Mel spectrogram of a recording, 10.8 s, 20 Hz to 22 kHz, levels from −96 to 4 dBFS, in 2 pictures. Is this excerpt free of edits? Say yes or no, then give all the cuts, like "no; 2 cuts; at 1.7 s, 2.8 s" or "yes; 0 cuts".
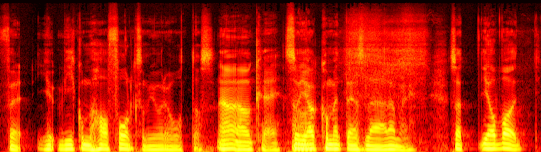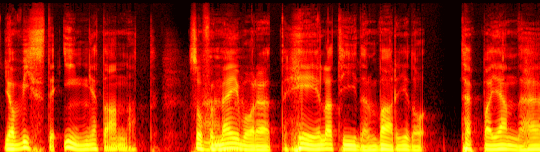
yes; 0 cuts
